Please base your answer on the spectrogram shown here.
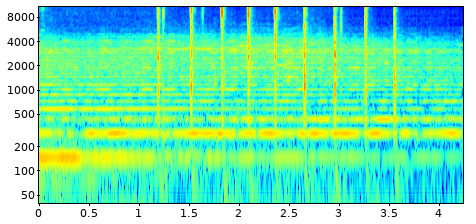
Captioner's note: loud thudding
